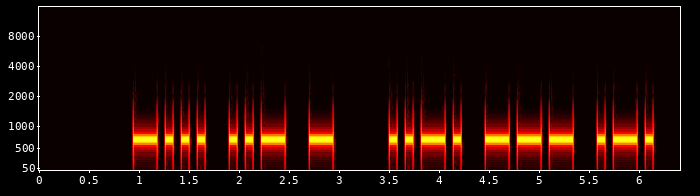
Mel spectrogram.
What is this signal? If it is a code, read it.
Morse code, heard as a keyed tone, about 15 wpm, 700 Hz. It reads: BUT FOR
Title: Sets of 5 Words Encore 15wpm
